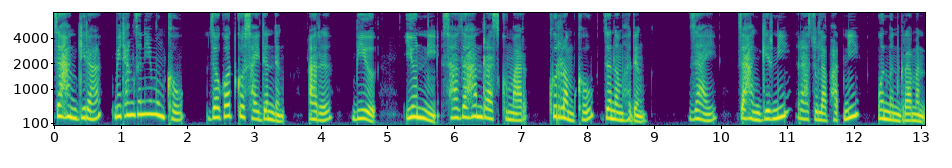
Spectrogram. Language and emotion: Bodo, neutral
